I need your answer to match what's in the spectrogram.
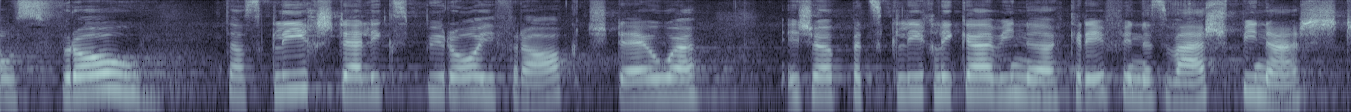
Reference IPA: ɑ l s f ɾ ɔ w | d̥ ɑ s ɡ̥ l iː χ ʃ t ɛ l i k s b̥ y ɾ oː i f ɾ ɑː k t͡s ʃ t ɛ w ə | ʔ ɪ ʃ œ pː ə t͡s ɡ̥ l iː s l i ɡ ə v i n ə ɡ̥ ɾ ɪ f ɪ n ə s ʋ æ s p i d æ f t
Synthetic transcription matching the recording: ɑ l s f ɾ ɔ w | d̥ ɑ s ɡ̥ l iː χ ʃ t ɛ l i k s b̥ y ɾ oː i f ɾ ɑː k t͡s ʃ t ɛ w ə | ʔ ɪ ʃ œ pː ə t͡s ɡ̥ l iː χ l i ɡ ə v i n ə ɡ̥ ɾ ɪ f ɪ n ə s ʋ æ ʃ p i n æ ʃ t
